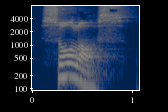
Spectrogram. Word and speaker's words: Sólás: recording the intro that the brand should be pronounced solos the fathers are accents in the irish language adding the emphasis to the vowel sounds the word means solace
